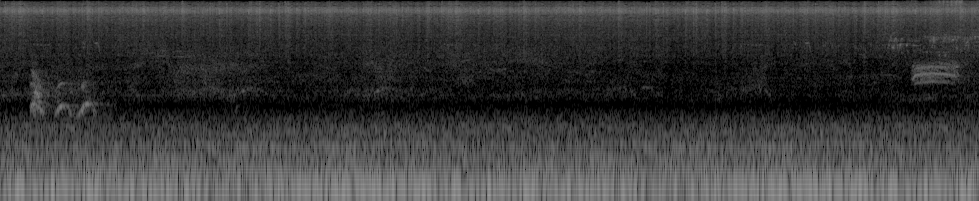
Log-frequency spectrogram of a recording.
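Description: Wind blows steadily and low through trees outdoors.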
